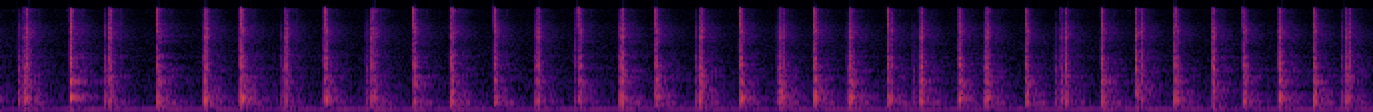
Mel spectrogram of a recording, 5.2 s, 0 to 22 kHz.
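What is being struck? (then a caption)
Varnished wooden desk top. Long clawed nails drum rapidly on the solid, polished top of a varnished wooden desk, making about 35 quick, dry taps in just over five seconds. Each tap is a short, bright click with a woody body that dies away almost instantly, over a faint steady low hum.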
